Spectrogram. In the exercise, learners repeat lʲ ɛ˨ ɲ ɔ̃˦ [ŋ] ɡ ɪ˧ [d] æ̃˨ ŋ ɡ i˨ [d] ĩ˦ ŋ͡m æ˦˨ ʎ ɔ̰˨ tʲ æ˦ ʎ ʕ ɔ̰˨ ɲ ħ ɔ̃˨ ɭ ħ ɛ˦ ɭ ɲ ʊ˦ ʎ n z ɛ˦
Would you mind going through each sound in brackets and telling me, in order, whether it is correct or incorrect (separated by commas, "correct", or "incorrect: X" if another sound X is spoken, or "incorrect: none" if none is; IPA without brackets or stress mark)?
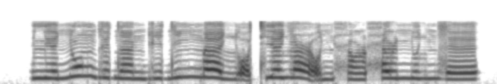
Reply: correct, correct, correct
